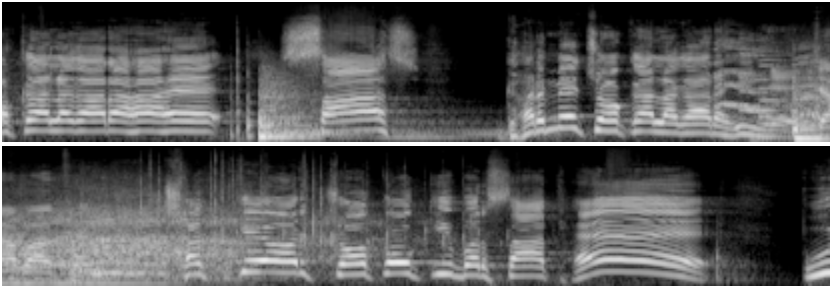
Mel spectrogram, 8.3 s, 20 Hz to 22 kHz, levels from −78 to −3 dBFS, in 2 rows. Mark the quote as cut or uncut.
uncut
